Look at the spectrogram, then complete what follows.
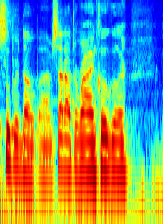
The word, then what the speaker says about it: Ryan Coogler: Shout out to Ryan Coogler. Is that his? Yep. Did I say his name right? Yeah, Yep. yeah.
